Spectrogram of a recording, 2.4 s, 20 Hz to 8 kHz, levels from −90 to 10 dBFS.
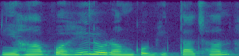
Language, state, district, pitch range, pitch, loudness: Nepali, West Bengal, Darjeeling, 235-255 Hz, 240 Hz, -15 LUFS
